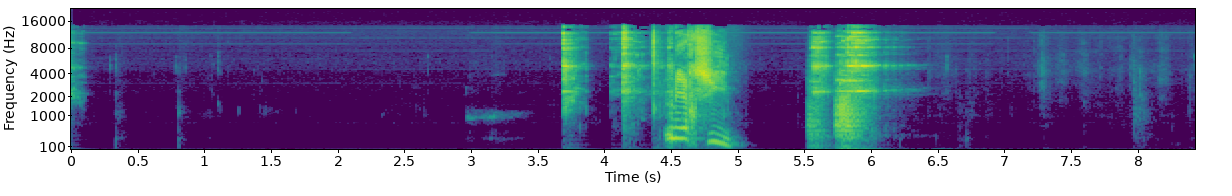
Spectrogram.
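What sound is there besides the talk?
glass clinking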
